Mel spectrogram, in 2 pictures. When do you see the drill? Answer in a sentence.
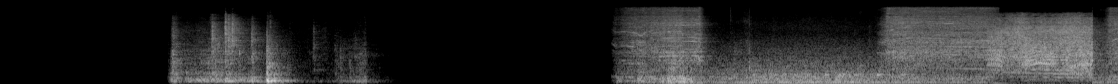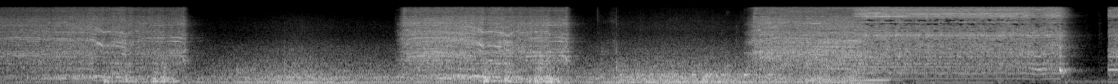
You can hear the drill from 6.2 to 22.3 s.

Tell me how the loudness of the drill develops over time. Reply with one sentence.
The loudness of the drill goes up.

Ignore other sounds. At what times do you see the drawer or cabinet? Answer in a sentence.
You can hear the drawer or cabinet from 1.7 to 3.7 s and from 19.2 to 20.4 s.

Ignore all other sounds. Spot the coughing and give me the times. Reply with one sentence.
You can't hear the coughing here.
